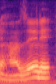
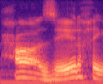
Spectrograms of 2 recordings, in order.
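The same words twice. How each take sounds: First: It is recited quickly and hurriedly. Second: It is recited at a calm, unhurried pace. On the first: The speaker calls it wrong. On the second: The speaker calls it right.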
